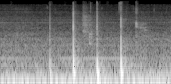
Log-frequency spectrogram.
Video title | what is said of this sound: The Most Delicious, Nutritious and Easy to bake Multigrain Bread, Pizza Dough. (Save Time & Money!) | sounds hollow when you tap on on top of it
